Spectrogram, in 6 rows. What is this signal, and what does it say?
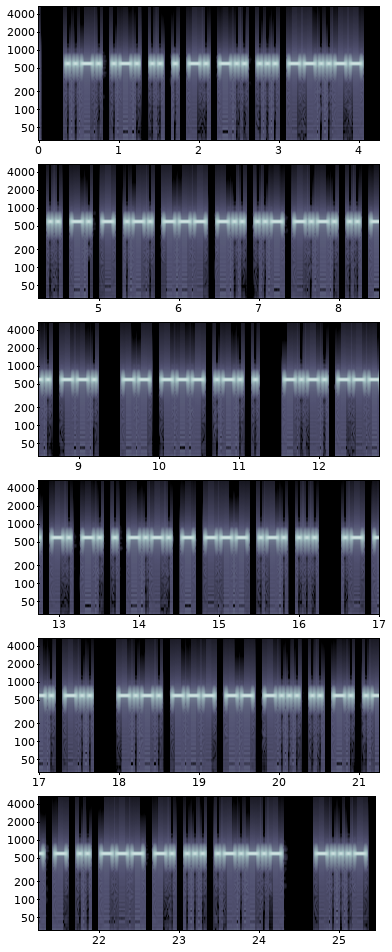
Morse code, heard as a keyed tone, about 25 wpm, 600 Hz. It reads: FRIENDS, INTRODUCING MORE CONNECTORS AND COMBINATIONS. <BT>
